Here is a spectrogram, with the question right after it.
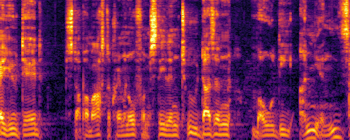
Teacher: his voice has this magnetic feel to it thanks to the great chest resonance. In my experience, this resonance is achieved not by strong force, but by vibrating your vocal cord gently.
